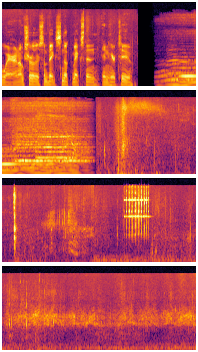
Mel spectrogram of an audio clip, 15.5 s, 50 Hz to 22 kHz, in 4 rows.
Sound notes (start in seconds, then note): 3.0 slow music; 10.3 metal reel clinking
